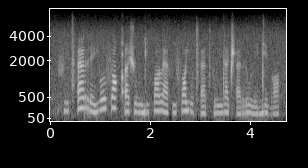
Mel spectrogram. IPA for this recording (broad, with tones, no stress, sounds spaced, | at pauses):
f i˨ t͡sʼ æ˦ r e˨ j o˦ f ɒ˦ qʼ i˨ ʃ u˨ ŋ ɡ i˨ p ɒ˦ l æ˨ f i˨ f ɒ˦ j u˨ t͡sʼ æ˨ t͡sʼ u˨ n d æ˦˨ t͡ʃʼ æ˨ r u˦˨ l i˨ dʲ e˦˨ ɡ ɒ˦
